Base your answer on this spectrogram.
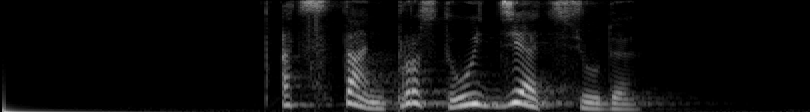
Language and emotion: Russian, angry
